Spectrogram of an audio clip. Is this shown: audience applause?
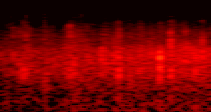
yes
